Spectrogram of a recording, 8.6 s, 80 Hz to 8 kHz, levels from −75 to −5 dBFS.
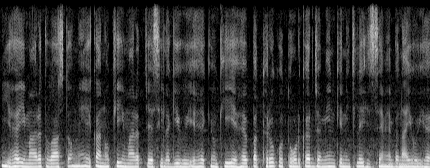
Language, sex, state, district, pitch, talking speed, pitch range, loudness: Hindi, male, Uttar Pradesh, Lalitpur, 165 Hz, 160 wpm, 160-175 Hz, -15 LUFS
